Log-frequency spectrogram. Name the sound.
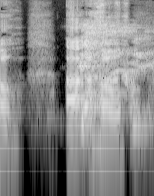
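coughing fit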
